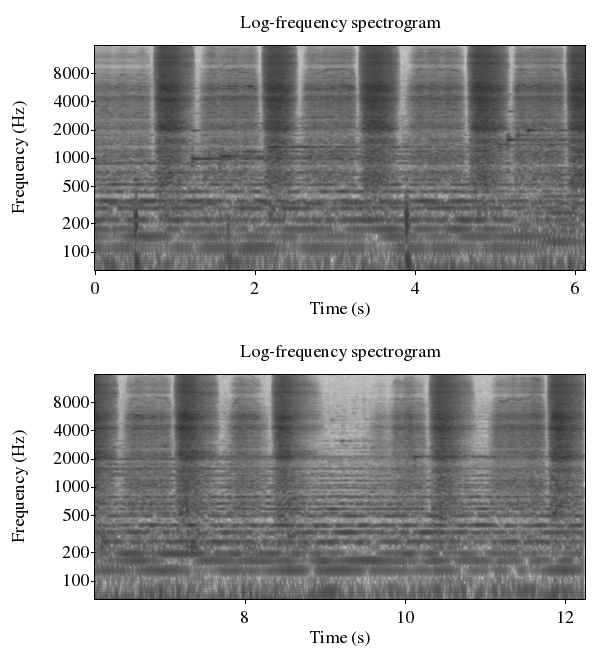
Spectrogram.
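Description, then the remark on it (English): Quick, forceful breaths in and out repeat at a steady fast rhythm, each a sharp airy burst, fairly loud, with no talking. “Speed up your breathing in and speed up your breathing out.”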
